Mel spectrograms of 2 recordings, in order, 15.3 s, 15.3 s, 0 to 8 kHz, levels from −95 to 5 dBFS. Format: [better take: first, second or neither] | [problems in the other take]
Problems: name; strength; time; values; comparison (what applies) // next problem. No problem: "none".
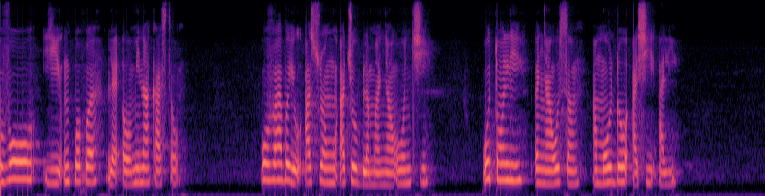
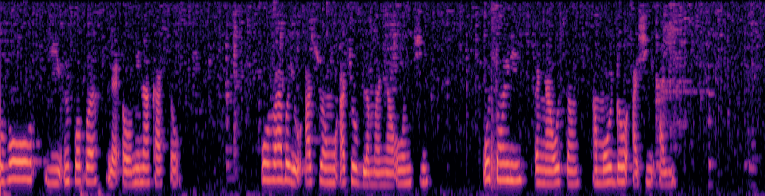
first | noise reduction (classical method Wiener filter)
